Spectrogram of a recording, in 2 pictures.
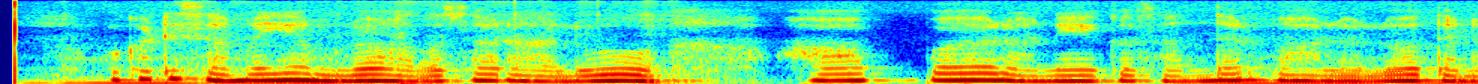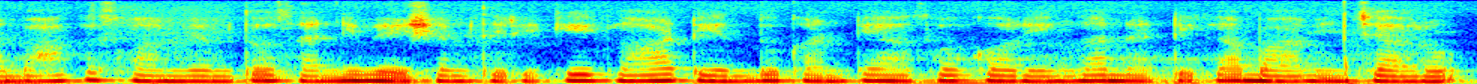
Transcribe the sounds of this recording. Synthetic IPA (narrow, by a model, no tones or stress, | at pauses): ɔkɐʈisɐmɐjɐmlo̞ːɐʋɐsɐɾaːlu | haːpːɐɾɐnɛːkɐsɐnd̪ɐɾbʱaːlɐlo̞ːt̪ɐnɐbʱaːɡɐsʋaːmjɐnt̪o̞ːsɐnːiʋɛːʂɐmt̪iɾiɡiɡaːʈe̞nd̪ukɐɳʈe̞ːɐsɐːkɐɾjɐŋɡaːnɐʈːiɡaːbʱaːʋiɲt͡ʃaːɾu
